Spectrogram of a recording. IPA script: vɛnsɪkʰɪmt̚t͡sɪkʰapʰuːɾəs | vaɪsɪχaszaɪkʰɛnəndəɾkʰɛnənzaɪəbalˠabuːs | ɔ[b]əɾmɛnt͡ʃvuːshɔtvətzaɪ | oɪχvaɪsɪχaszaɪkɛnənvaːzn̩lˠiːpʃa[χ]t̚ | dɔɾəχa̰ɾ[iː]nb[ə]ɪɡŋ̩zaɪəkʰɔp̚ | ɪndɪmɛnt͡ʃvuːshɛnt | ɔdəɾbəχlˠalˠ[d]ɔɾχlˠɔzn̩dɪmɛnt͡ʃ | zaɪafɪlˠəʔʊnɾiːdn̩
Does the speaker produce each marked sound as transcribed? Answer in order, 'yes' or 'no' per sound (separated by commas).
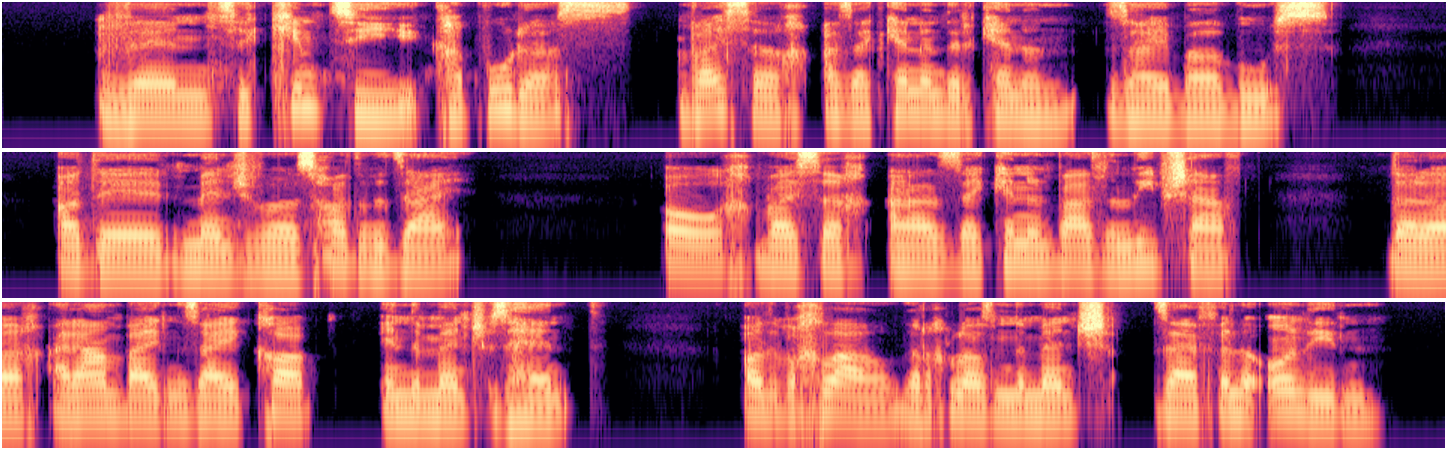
no, no, no, no, yes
